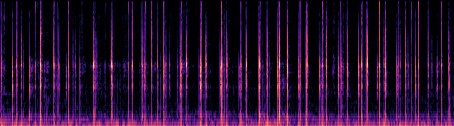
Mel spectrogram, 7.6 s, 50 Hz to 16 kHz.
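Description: Long purple acrylic nails tap and scratch the two small crossed metal mesh microphone capsules of a Tascam DR-05 handheld recorder, which sit on a hollow plastic body. Quick, bright clicks come in a rapid, uneven stream with a light scratchy hiss between them, and each tap dies away almost at once.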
